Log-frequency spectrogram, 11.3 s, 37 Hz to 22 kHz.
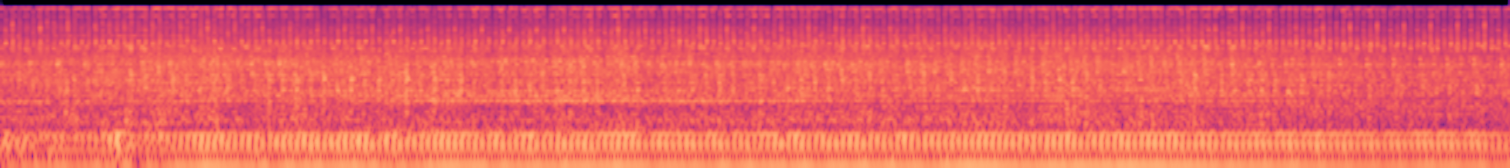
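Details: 2005 Acura RSX: steady idle with a hard, uneven knocking pulse about twice a second; rough idle, cause unclear.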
